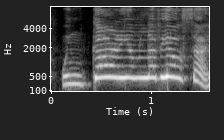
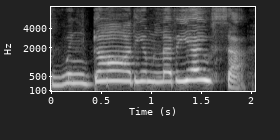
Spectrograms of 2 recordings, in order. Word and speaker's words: Wingardium Leviosa: having much more luck wingardium laosa he shouted waving his long arms like a windmill you're saying it wrong Harry heard Hermione snapped it's Wingardium Leviosa make the guard nice and long you do it then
